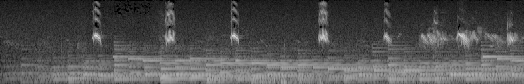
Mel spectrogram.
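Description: Soft instrumental music of slow sustained notes fades in, with short, sharp evening grosbeak calls over it every second or so, coming more often near the end.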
